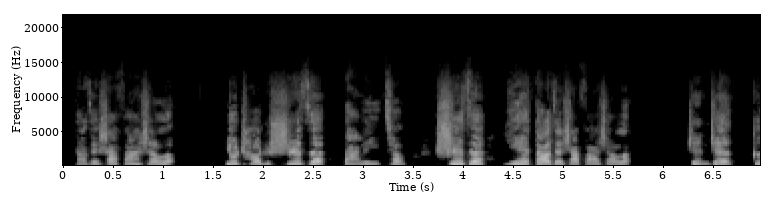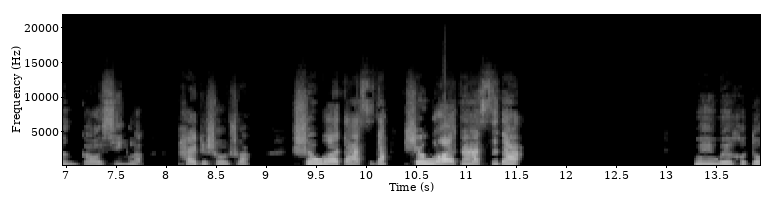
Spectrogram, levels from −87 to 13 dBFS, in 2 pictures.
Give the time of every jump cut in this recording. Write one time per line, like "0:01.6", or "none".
0:03.6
